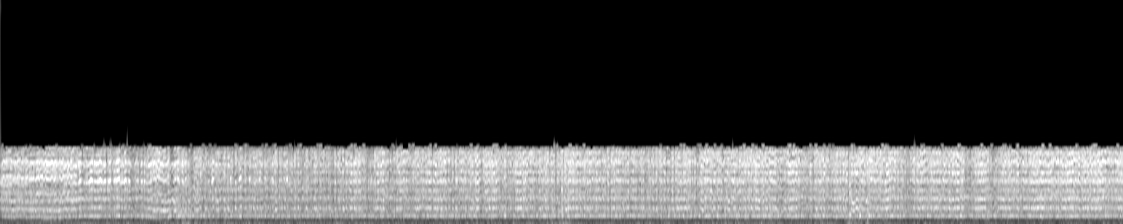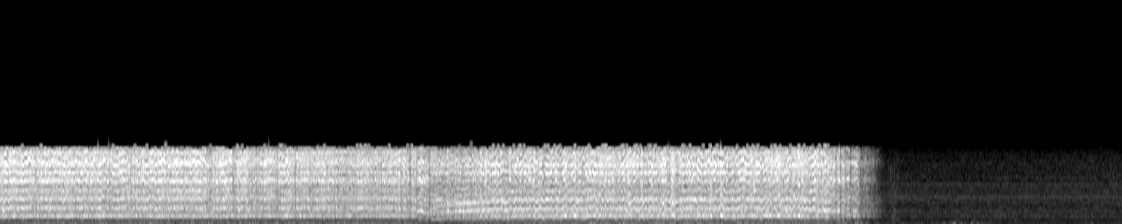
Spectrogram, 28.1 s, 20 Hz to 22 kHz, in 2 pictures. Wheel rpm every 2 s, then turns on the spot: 220, 230, 230, 230, 230, 230, 230, 230, 230, 210, 190, 190, 70, 0.
none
